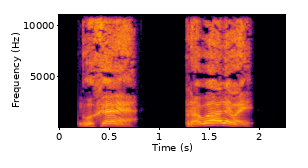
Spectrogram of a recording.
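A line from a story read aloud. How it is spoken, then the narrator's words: Shouted by a man. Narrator (Russian): выкрикнул второй мужчина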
